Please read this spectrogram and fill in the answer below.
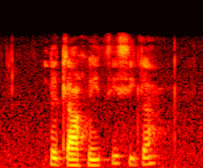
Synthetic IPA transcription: lɪt͡ɬaχʊit͡sʼisiːkʼa

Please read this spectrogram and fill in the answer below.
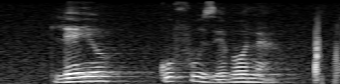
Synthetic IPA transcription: lɛjɔ | k̬ufuzɛɓɔːna

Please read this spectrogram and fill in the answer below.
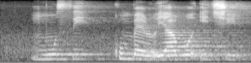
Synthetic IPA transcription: musikʰumbɛɺɔjaβɔʔiːt͡ʃʰi

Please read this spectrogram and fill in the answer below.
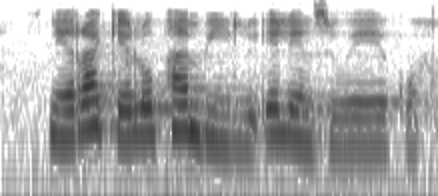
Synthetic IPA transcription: nɛraɡ̥ʱɛlɔpʰambʱiliʔɛlend͡zʱiwɛːkʼɔ

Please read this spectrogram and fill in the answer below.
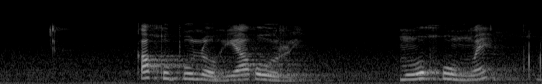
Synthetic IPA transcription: kʼak͡xʰʊpʼʊlɔjaɣʊrɪ | mʊk͡xʰʊːŋwɛ

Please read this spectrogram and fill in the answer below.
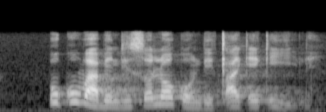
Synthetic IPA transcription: ukʼuɓaɓendʱisɔlɔkʼɔndʱiǁakʼekʼiːlɛ

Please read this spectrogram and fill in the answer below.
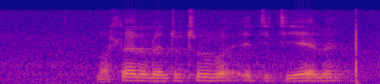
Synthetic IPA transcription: nɔɬɛlɔlwentʼutʰuk̬ɔ̰ʔed̥ʱid̥ʱijɛːlwɛ

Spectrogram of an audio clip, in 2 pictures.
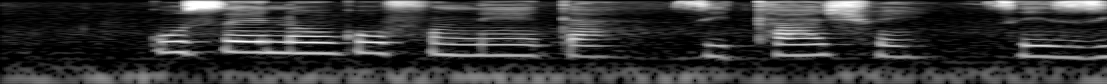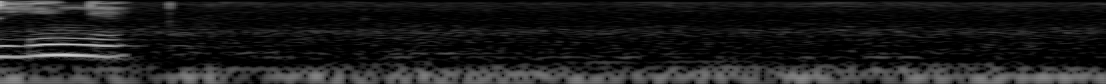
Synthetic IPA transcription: k̬usɛnok̬ufunɛk̬ʼazikʰaʃʰwɛ | z̥eziːɲɛ

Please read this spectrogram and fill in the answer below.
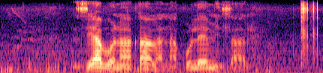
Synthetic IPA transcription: zijaɓɔnakʼalanakʼulemiɮaːlɔ

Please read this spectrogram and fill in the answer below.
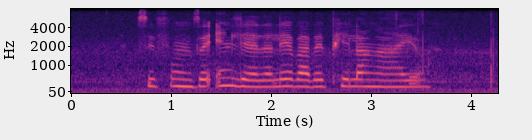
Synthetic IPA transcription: sifund͡zʱɛʔind͡ɮʱɛlalɛɓaɓepʰilaŋaːjɔ

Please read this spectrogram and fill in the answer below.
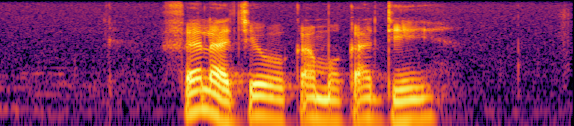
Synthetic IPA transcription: fɛlat͡ʃʼɪʊkʼamʊkʼadɪ

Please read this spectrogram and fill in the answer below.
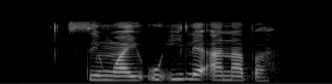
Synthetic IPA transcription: sɪŋwaiʔʊʔilɛʔanaːpʼa

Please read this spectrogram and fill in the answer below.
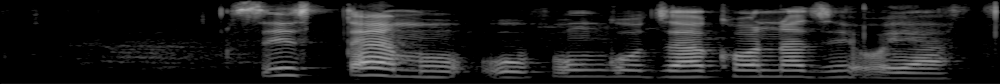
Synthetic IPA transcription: sistʼɛmuuɸuŋɡud͡zakʰɔnad͡zɛɔ̰ja

